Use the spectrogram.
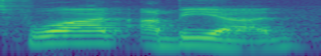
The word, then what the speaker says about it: Abiad: we left with fued abiad or Abad I pronounce it Abad I used to get my balls busted on geared up when I was a co-host there it's fuad Abad Abad liono byaki Max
